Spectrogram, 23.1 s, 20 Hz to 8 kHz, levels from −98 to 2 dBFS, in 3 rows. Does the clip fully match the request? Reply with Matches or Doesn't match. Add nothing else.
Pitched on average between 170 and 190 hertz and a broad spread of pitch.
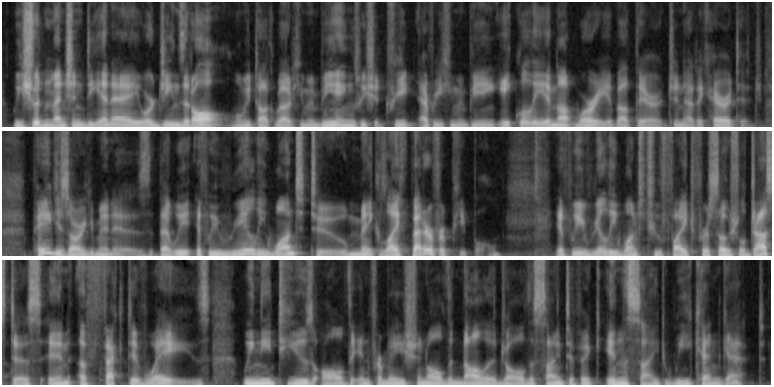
Doesn't match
